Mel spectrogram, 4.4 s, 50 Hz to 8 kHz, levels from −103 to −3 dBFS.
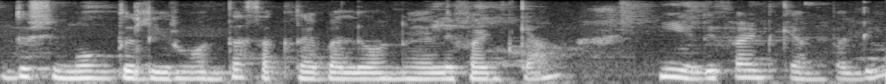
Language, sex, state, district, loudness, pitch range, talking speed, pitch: Kannada, female, Karnataka, Shimoga, -16 LUFS, 175-210 Hz, 150 wpm, 190 Hz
